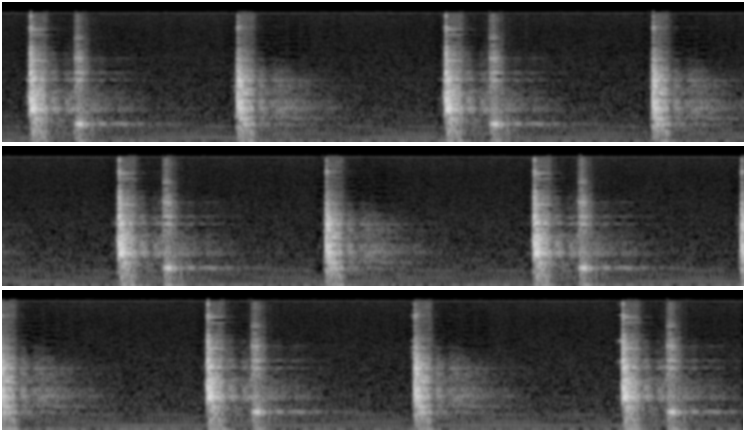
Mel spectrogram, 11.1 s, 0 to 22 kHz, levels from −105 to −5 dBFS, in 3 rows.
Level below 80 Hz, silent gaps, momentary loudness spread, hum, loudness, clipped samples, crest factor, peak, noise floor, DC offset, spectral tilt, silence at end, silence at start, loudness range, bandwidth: -60 dBFS; none; 12 LU; none; -27 LUFS; under 0.1%; 28 dB; -2 dBFS; -64 dBFS; under 0.1%; 0 dB/octave; 0.3 s; 0.15 s; 2 LU; 16.5 kHz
